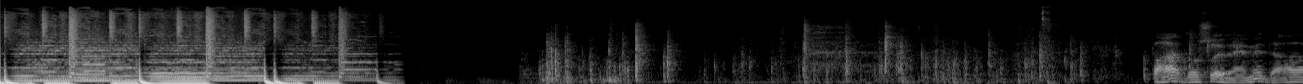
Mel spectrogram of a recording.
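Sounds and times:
background music: 0:00.0 - 0:04.1
paper bag rustling: 0:05.2 - 0:12.0.

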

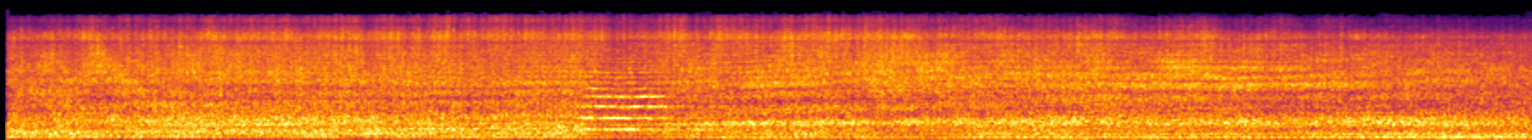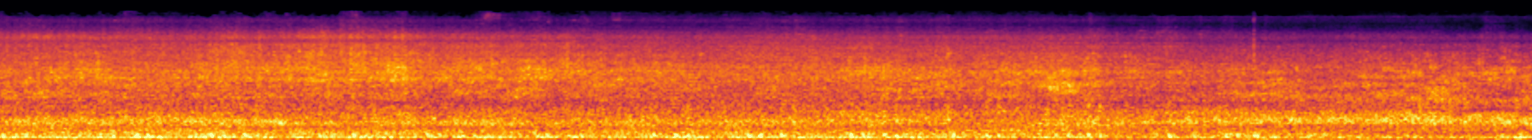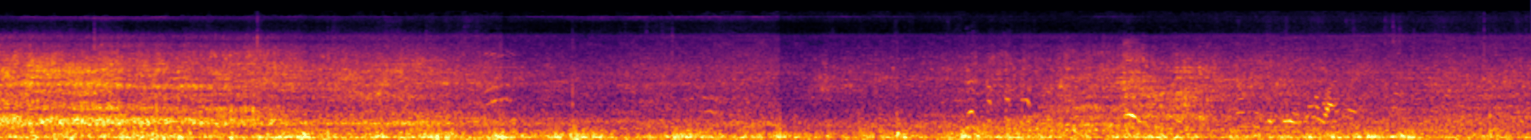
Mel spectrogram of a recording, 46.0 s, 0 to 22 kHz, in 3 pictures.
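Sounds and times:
freight train wheel and rail noise: 0:00.0 - 0:45.9
locomotive horn blast: 0:05.6 - 0:07.0.

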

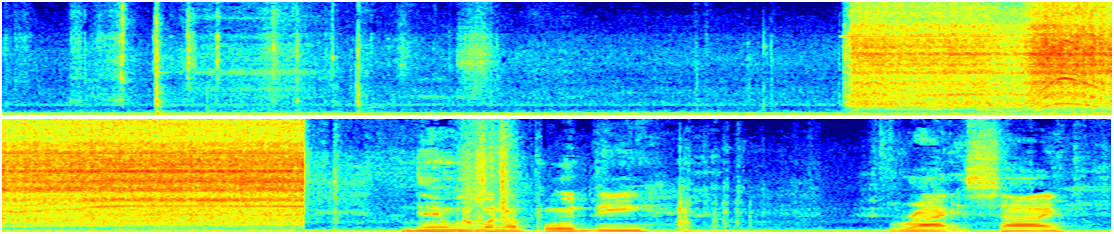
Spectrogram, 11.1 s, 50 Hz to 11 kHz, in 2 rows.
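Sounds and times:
electric drill drilling: 0:04.2 - 0:07.1.

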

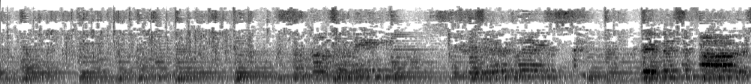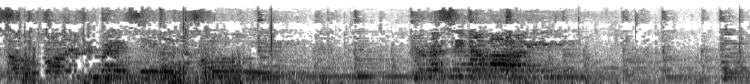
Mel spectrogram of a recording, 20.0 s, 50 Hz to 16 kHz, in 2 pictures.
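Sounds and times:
acoustic guitar strumming: 0:00.0 - 0:20.0
group of voices singing: 0:03.8 - 0:14.4, 0:15.4 - 0:18.0.

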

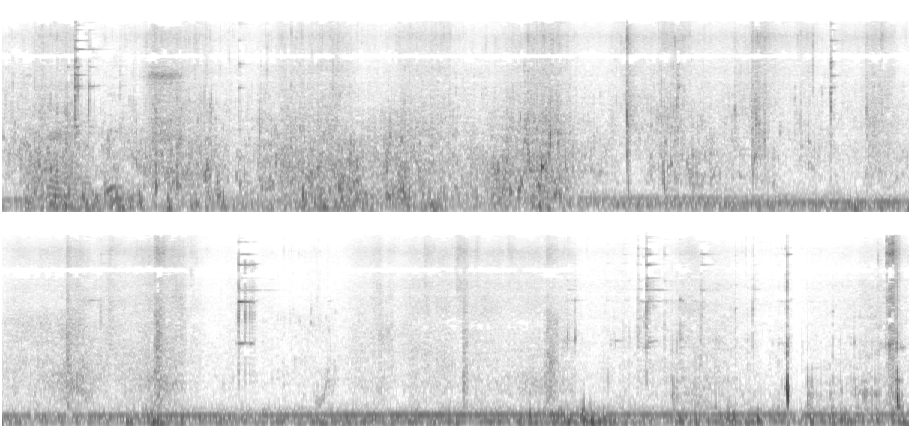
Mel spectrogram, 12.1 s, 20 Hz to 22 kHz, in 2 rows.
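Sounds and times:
jet ski engine idling: 0:00.0 - 0:12.0
water splashing around hull: 0:00.0 - 0:12.0.

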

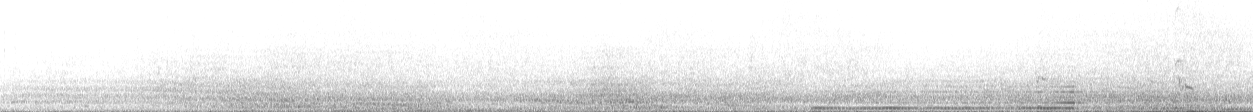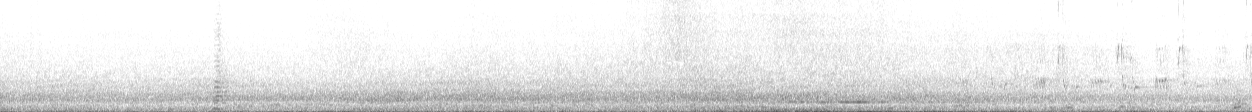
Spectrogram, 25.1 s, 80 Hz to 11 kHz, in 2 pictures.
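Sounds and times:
road traffic passing: 0:00.0 - 0:25.0
car horn: 0:08.0 - 0:11.9, 0:14.6 - 0:15.0.

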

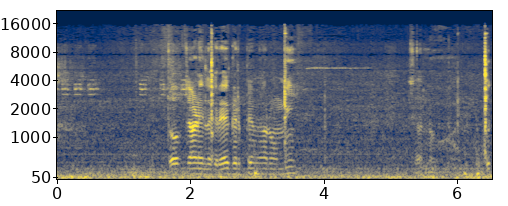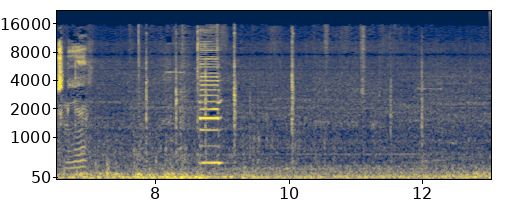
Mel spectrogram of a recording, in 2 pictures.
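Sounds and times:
car engine and road rumble: 0:00.0 - 0:13.0
car horn toot: 0:08.6 - 0:09.2.

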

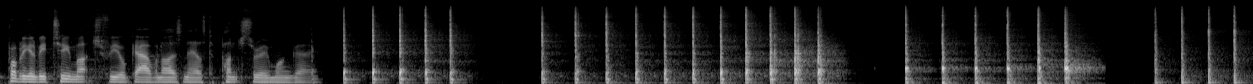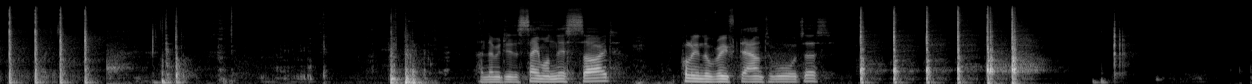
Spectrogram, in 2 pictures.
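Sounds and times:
hammer striking nails into metal: 0:03.4 - 0:04.8, 0:05.4 - 0:11.0.

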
